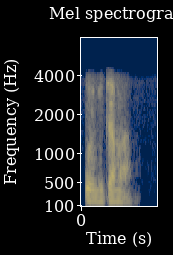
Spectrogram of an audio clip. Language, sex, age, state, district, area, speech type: Bodo, male, 30-45, Assam, Udalguri, rural, conversation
